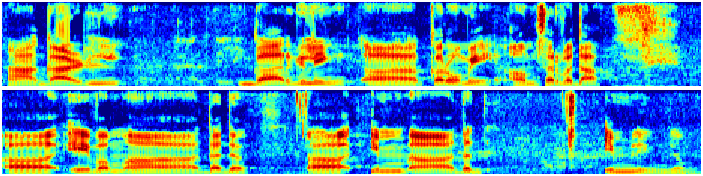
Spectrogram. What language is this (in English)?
Sanskrit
